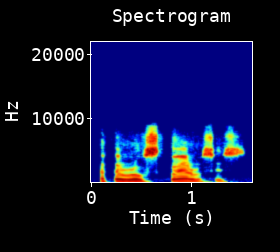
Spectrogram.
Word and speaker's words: atherosclerosis: the fortnite last uh third quart this is pronounced atherosclerosis atherosclerosis sclerosis yeah the the uh you you can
